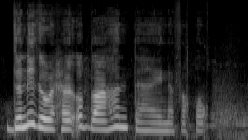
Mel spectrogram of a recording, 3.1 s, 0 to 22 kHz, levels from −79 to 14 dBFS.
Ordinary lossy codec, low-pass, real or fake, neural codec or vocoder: none; none; fake; codec, 44.1 kHz, 1.7 kbps, Pupu-Codec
